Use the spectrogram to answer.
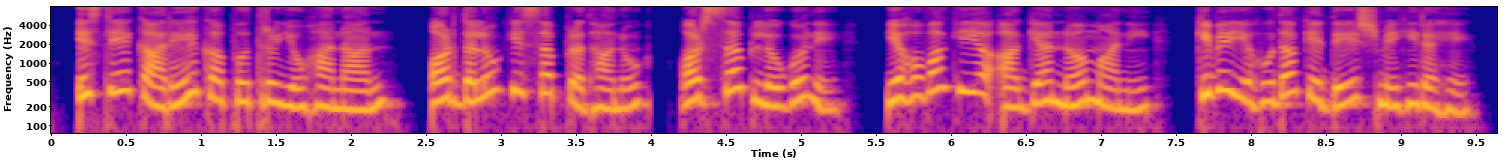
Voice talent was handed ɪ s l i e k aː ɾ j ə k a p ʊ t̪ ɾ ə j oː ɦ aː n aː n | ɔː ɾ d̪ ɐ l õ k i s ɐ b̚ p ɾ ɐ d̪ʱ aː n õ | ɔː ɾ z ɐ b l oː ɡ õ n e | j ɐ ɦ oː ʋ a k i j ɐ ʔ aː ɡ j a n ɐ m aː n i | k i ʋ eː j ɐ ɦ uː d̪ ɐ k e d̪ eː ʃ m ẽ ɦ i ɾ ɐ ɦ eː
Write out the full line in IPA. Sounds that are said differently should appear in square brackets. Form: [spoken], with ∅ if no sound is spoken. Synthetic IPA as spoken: ɪ s l i e k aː ɾ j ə k a p ʊ t̪ ɾ ə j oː ɦ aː n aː n | ɔː ɾ d̪ ɐ l õ k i s ɐ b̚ p ɾ ɐ d̪ʱ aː n õ | ɔː ɾ [s] ɐ b l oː ɡ õ n e | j ɐ ɦ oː ʋ a k i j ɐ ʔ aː ɡ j a n ɐ m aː n i | k i ʋ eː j ɐ ɦ uː d̪ [a] k e d̪ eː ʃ m ẽ ɦ i ɾ ɐ ɦ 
